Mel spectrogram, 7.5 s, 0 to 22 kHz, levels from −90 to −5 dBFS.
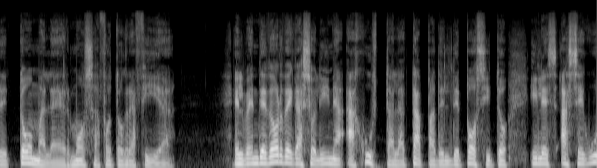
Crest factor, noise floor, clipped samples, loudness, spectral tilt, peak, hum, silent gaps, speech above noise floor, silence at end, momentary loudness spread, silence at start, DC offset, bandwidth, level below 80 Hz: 18 dB; -68 dBFS; under 0.1%; -24 LUFS; -6 dB/octave; -6 dBFS; none; none; 45 dB; 0 s; 9 LU; 0 s; under 0.1%; 16 kHz; -42 dBFS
